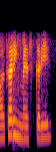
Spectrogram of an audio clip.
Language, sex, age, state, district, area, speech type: Tamil, female, 18-30, Tamil Nadu, Krishnagiri, rural, conversation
